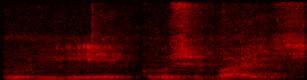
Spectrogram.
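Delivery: soft, slow whisper under the breath.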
